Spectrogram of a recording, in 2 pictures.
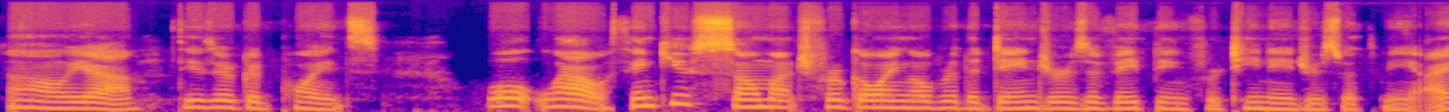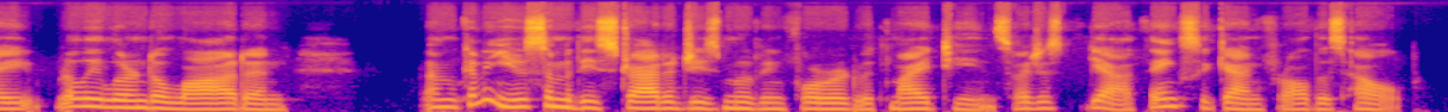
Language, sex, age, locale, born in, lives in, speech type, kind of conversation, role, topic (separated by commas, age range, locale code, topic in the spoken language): English, female, 35-39, en-US, United States, United States, read, expert-assistant, asker, What are the dangers of vaping for teenagers?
